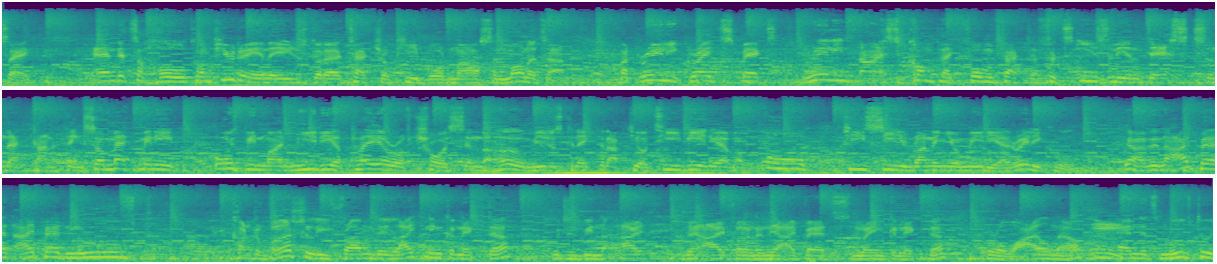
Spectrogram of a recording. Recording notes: Recorded at browniesdownies. Recorded at browniesdownies.co.za.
